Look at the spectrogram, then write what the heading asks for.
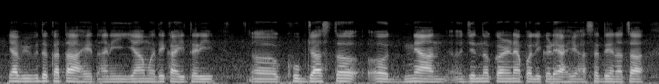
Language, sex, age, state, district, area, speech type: Marathi, male, 18-30, Maharashtra, Nanded, rural, spontaneous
